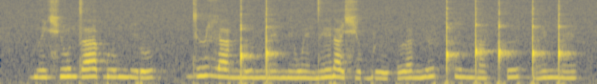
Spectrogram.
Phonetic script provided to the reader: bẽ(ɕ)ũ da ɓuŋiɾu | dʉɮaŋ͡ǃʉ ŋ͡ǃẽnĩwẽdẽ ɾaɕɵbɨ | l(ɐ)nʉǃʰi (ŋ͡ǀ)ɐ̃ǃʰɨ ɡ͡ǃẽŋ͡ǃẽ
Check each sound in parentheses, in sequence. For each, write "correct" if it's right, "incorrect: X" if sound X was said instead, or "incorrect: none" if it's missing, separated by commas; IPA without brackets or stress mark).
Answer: correct, correct, incorrect: ŋ͡ǃ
